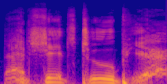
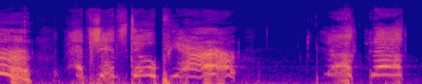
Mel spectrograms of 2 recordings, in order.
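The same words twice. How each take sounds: First: Said in the usual way. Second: Much higher, slow, strained squeal; mock wail. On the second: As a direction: squeal it out overwhelmed. Repeated line, squealed wail.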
